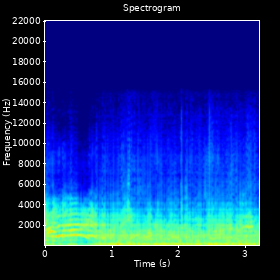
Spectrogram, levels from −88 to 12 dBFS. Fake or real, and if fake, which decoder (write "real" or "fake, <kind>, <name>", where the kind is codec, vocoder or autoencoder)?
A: fake, vocoder, BigVGAN v2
